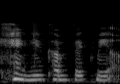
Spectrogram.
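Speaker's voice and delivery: ordinary talk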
